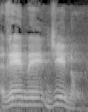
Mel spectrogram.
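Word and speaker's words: René Guénon: Cara bacanya Rene Geno.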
